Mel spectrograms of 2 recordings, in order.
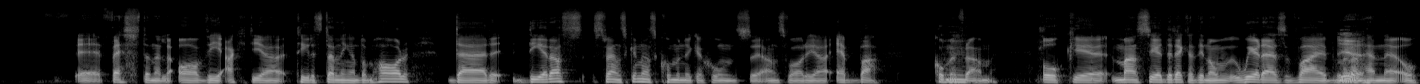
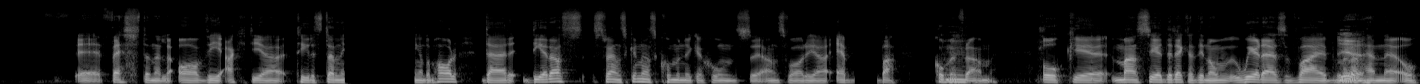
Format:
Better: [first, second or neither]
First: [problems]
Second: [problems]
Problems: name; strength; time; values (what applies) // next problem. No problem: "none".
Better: first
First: none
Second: audio freezing; at 3.5 s for 0.5 s and at 8.5 s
